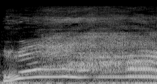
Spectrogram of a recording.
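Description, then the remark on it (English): A loud, sustained vocal cry held at a steady pitch for well over a second, rising at the start with a rough, strained edge: two players yelling together, screaming their zealot battle cries to the sky during a game. “Both of you screaming as you use your zealot cries to the sky.”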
